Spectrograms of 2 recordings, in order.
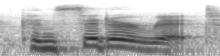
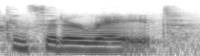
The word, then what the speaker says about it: considerate: it right be considerate consider it so not consider rate consider it one more time consider it perfect good are you a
